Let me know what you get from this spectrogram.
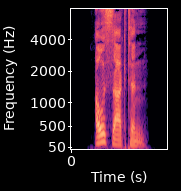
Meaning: inflection of aussagen: 1. first/third-person plural dependent preterite 2. first/third-person plural dependent subjunctive II
- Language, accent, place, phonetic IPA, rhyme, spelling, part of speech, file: German, Germany, Berlin, [ˈaʊ̯sˌzaːktn̩], -aʊ̯szaːktn̩, aussagten, verb, De-aussagten.ogg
